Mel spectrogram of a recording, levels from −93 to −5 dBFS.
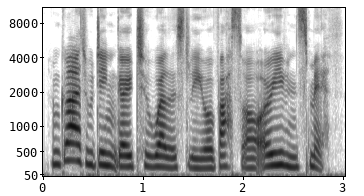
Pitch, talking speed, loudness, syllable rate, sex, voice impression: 220 Hz, 240 wpm, -19 LUFS, 5.6 syllables/s, female, feminine, adult-like, tensed, slightly weak, soft, clear, intellectual, calm, reassuring, kind, modest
